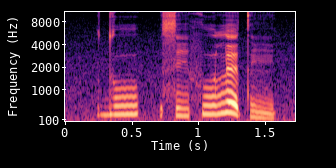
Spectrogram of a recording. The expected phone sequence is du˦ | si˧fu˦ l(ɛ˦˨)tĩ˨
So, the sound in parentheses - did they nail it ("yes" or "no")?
yes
